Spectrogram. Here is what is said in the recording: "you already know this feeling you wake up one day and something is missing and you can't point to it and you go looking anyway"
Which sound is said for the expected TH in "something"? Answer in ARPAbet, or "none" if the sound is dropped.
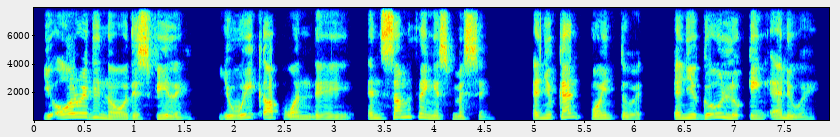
TH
